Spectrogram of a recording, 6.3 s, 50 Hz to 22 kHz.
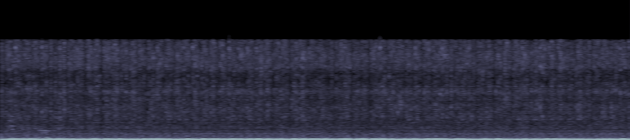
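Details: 2003 Suzuki Hayabusa first start after repairs: steady even low idle with a smooth deep hum, no knocks or misses; running cleanly, though oil light goes out at key-on instead of after pressure builds.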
